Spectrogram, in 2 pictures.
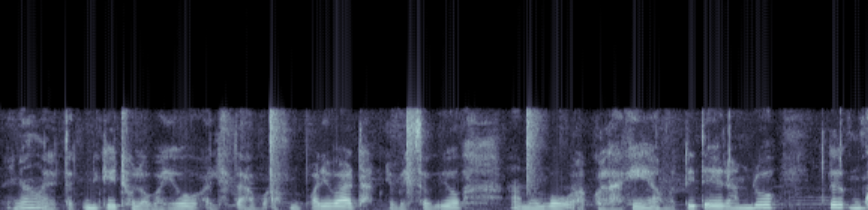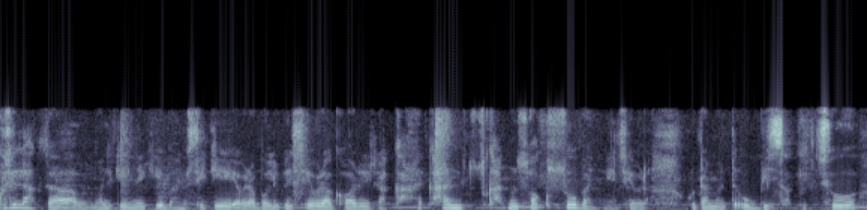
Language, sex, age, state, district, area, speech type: Nepali, female, 30-45, West Bengal, Darjeeling, rural, spontaneous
